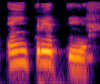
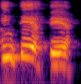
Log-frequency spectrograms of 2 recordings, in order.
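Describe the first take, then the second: First: The word starts with an 'en' sound. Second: The word starts with an 'in' sound. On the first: This is the standard form of the verb. "que é o verbo entreter" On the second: This is how people say it in casual speech. "na linguagem coloquial, a gente vê a pessoa falando assim"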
